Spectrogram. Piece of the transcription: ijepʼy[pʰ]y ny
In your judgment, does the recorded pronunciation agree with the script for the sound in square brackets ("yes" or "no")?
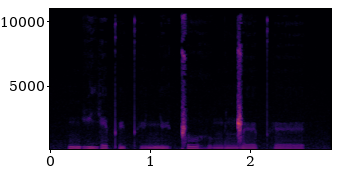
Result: yes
